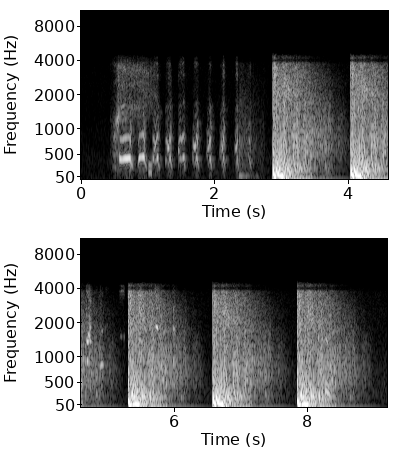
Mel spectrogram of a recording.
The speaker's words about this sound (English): Where's the gunshot? Where's the gunshot?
